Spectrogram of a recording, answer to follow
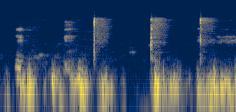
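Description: Two sharp clicks about half a second apart, typical of a computer mouse being clicked, over a faint low murmur.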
